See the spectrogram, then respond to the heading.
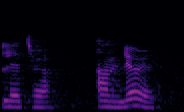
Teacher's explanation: here we have a flapping of an intervocalic T to an alveolar tap. This happens before unstressed vowels like in this example.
